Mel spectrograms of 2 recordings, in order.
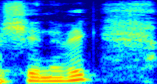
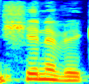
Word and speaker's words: Kinnevik: I'm saying shinik and that's a bit because I'm coming here from the Nordics and and that's at least how uh uh my peers primarily have pronounced it. So if if anyone listening in are feeling that what wait what company are you guys talking about? It's because we're we're from different backgrounds. So we have different pronunciations here.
